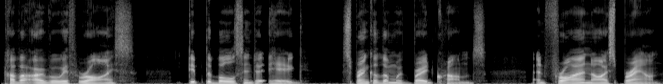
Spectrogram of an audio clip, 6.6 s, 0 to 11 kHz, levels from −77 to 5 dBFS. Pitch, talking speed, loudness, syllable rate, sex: 110 Hz, 170 wpm, -18 LUFS, 4.3 syllables/s, male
